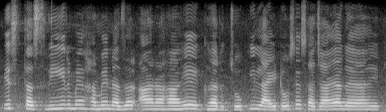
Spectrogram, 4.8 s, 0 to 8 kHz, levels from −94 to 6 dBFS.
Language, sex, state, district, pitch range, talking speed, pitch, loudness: Hindi, female, Himachal Pradesh, Shimla, 225-260 Hz, 210 wpm, 235 Hz, -14 LUFS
